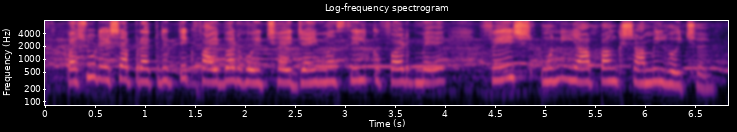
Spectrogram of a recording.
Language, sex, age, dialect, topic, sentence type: Maithili, female, 31-35, Eastern / Thethi, agriculture, statement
